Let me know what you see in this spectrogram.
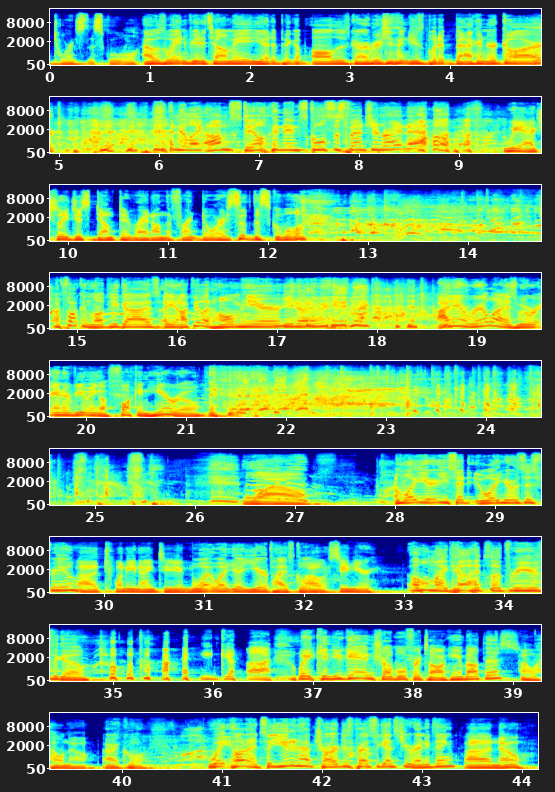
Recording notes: LIVE at Haunted Farrar Schoolhouse.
